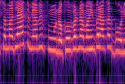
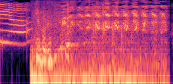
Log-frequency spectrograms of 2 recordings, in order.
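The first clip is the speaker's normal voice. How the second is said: high, loud bawling wail; hammed-up high wail for mummy; 7 semitones higher, 6 dB louder than usual. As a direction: let out a long high bawl. Girl bursts into wail.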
